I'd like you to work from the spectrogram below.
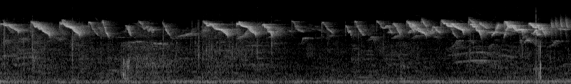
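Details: Oriental white-eye, young and caged, from Moga, Pemalang, Central Java, just learning ngalas ngeroll: lively bursts of high-pitched, swiftly slurred notes in groups, separated by short gaps, with a steady low hum behind.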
